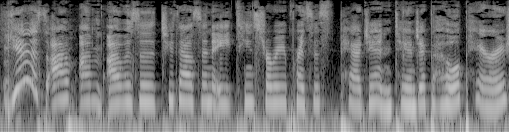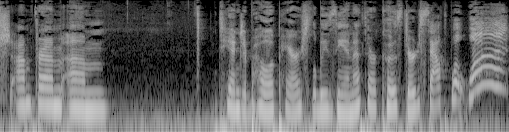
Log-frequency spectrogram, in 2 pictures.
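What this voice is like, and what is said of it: Character voice of a pageant princess. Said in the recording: “I have characters that I do ... I have Elaine Thibodeau. She's Miss Strawberry Princess Pageant.”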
